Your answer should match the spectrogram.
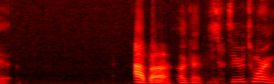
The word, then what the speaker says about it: ABBA: ABBA.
